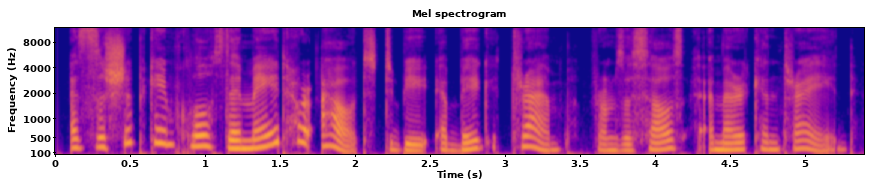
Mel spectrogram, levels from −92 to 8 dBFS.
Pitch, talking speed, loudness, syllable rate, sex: 215 Hz, 210 wpm, -19 LUFS, 5.1 syllables/s, female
